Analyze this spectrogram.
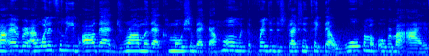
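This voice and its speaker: An American accent marks this woman's speech. Her pitch is medium and her pace fairly quick. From Pompano Beach, Florida. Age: 20s. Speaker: college student. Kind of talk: class speech. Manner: fast.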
